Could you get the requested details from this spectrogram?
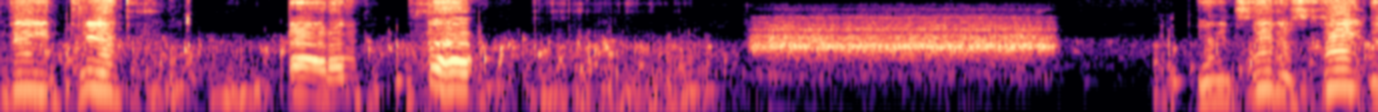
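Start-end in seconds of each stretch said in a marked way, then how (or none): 2.0-5.3 breathy laugh. Real, not acted. Joking that the car is pink.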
